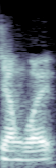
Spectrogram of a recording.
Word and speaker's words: Younghoe Koo: it's Younghoe Koo. It's spelled Younghoe, but it's pronounced Younghoe.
